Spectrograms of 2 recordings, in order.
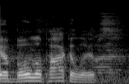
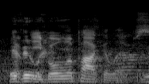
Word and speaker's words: Ebola apocalypse: Okay, so if the Ebola apocalypse, did I say it right? – Yeah, you got it. – Ebola apocalypse.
